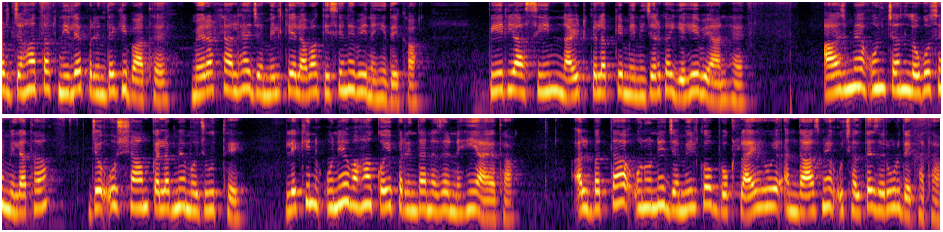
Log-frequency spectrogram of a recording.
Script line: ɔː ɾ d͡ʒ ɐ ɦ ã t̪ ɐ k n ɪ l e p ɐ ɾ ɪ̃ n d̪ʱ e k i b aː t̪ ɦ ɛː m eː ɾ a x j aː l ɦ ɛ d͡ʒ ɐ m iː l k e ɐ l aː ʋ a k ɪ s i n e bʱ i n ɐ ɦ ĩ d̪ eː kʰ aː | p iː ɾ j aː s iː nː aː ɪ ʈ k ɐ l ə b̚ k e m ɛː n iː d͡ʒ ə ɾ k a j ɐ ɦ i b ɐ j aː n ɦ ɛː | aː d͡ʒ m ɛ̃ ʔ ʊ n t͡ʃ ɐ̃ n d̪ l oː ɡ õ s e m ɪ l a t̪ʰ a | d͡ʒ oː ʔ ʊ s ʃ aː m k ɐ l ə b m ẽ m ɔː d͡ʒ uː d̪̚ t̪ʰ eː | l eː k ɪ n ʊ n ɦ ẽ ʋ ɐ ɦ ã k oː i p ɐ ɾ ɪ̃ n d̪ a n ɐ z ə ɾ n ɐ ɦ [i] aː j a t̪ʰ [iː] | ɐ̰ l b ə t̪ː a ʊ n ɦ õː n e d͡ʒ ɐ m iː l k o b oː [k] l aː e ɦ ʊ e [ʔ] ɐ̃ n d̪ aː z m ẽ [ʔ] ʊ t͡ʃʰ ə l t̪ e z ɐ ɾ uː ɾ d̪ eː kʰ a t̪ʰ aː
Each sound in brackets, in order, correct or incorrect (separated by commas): incorrect, incorrect, incorrect, correct, correct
